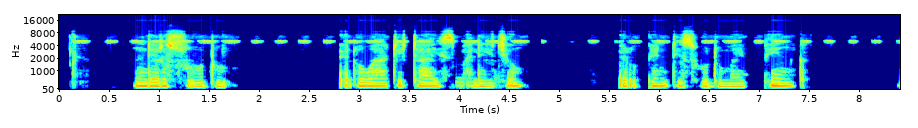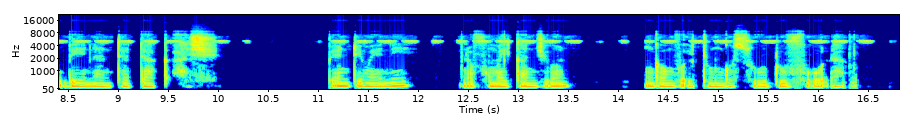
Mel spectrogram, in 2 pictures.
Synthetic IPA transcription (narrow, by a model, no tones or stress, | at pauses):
ndɛɾsuːdu | ɓɛ̰ɗɔwaːtitajsɓaled͡ʒum | ɓɛ̰ɗɔ̰pentisudumajpiŋk | bɛnantadakaʃ | pentimajnina̰fumajkaɲd͡ʒɛɔn | ŋɡamvoʔituŋɡɔsuːdufɔ̰ːɗa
